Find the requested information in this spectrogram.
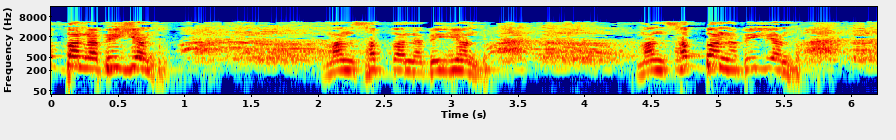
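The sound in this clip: A crowd at a religious gathering chants a slogan in unison, loud shouted phrases coming in repeated rhythmic bursts with brief pauses between them.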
